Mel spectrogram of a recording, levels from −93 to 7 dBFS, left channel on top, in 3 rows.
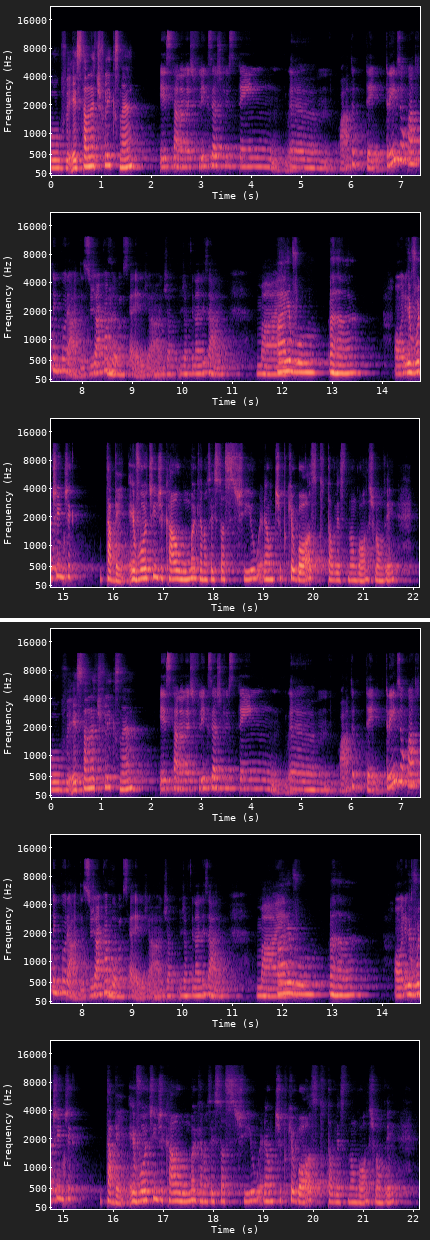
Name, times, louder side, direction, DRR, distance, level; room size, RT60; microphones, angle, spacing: voice 1, 0.0-1.7 8.5-8.9 11.9-13.5 14.5-15.2 15.9-21.9, left 4 dB, 35° left, 10 dB, 0.4 m, -23 dB
voice 2, 2.2-10.9 11.5-12.1 14.3-14.9, right 1 dB, 15° right, 5 dB, 0.9 m, -29 dB
13.5 x 8.1 x 3.2 m, 1.5 s
head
